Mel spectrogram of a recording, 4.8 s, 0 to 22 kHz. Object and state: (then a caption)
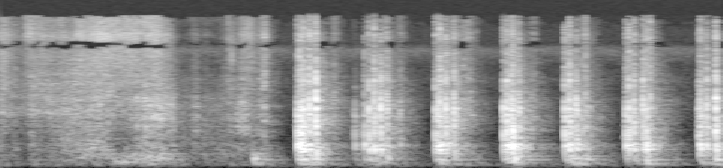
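Cardboard gift box. A small red printed cardboard gift box holding a Paladone Mario Kart glass is turned in the hands with a soft rustling scrape, then tapped with fingertips and short nails. Eight hollow, dull thunks follow at an uneven pace, each centered around 400 Hz and dying away quickly.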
